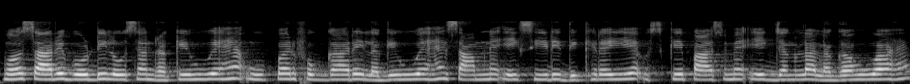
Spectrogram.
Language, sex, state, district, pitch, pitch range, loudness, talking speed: Hindi, female, Chhattisgarh, Bilaspur, 235 Hz, 225-240 Hz, -17 LUFS, 170 wpm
